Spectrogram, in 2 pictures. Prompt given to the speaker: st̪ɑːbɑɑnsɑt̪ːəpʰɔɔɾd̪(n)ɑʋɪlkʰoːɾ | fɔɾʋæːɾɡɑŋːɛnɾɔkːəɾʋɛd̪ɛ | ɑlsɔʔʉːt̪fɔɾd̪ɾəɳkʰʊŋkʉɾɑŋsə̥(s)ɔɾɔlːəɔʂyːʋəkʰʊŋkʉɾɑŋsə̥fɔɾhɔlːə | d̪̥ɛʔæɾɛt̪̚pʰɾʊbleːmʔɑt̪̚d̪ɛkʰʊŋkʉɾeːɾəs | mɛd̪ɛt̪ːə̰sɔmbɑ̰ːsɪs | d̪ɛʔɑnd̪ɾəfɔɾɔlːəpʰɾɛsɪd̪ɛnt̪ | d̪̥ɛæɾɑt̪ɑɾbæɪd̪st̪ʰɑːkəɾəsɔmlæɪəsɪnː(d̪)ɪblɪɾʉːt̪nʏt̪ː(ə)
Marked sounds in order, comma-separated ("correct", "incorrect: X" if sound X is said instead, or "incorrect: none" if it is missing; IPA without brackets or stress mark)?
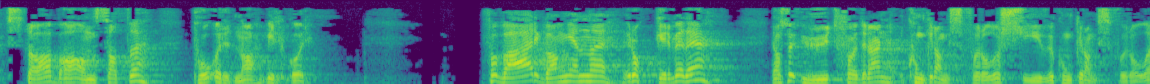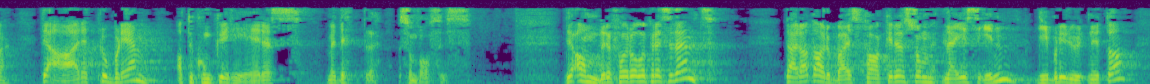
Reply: correct, incorrect: f, correct, incorrect: ɑ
